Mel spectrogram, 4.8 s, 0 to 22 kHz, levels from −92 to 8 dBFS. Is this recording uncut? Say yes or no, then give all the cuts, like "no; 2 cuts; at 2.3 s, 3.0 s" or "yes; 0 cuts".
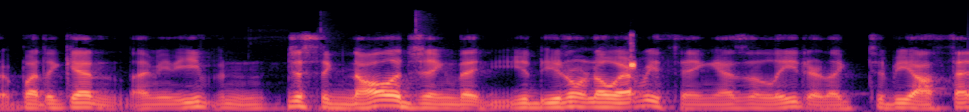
no; 1 cut; at 1.5 s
